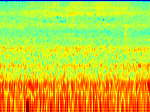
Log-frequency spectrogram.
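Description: Blower motor of an Aaon HVAC unit on a no-heat service call, a steady low hum and rumble running evenly throughout, near and unbroken.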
